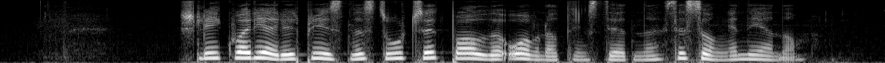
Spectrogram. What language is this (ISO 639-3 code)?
nor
